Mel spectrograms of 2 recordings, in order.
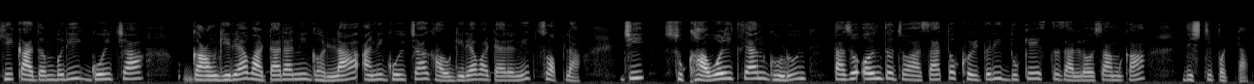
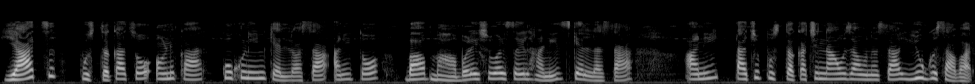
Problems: none marked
